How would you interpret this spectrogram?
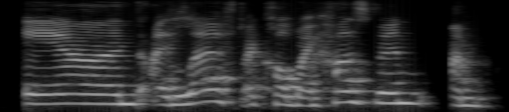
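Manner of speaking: ordinary delivery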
